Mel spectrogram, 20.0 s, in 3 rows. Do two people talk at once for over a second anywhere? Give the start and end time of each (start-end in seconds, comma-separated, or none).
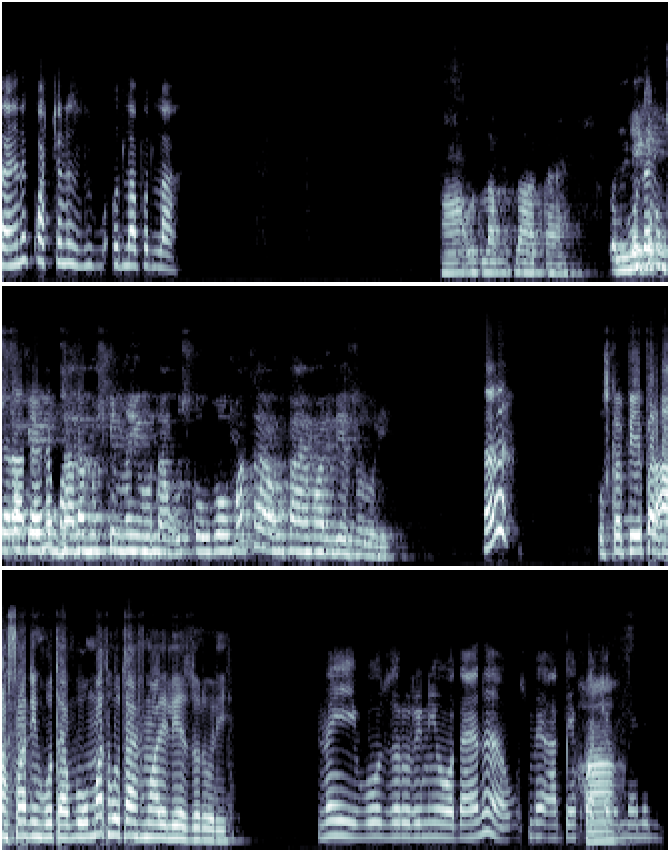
6.1-7.6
